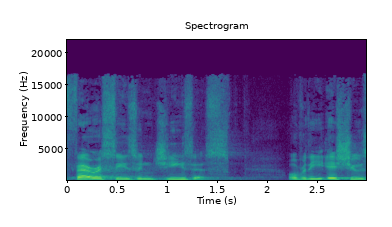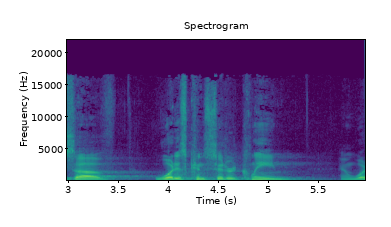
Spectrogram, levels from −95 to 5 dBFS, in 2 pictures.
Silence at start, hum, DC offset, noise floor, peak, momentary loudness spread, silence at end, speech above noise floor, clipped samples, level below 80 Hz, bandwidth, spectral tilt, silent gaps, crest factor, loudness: 0 s; none; under 0.1%; -61 dBFS; -10 dBFS; 14 LU; 0 s; 35 dB; under 0.1%; -82 dBFS; 17 kHz; -5 dB/octave; none; 18 dB; -26 LUFS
